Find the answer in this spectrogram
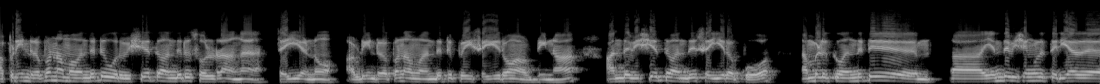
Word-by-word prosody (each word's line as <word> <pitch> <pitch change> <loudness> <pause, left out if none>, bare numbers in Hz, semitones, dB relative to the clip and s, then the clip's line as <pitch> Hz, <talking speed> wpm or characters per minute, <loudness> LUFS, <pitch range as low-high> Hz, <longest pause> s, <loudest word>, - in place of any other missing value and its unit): அப்படின்றபோ, 160 +4 -1
நம்ம 165 -3 -1
வந்துட்டு 165 +5 0
1 150 -2 0
விஷயத்த 175 +4 +1
வந்துட்டு 155 +2 0
சொல்றாங்க, 130 -2 0 0.4
செய்யணும், 120 -3 +1 0.2
அப்படின்றப்ப 130 +3 0
நாம 135 -3 0
வந்துட்டு 135 +4 -1
போய் 135 -1 +2
செய்றோம் 140 +2 +1
அப்படினா, 110 0 -1 0.5
அந்த 150 +3 +1
விஷயத்த 180 +5 +1
வந்து 145 +1 +1
செய்யறப்போ 140 -5 0 0.5
நம்மளுக்கு 160 +2 0
வந்துட்டு, 165 +5 +1 0.8
ஆ - - +1 0.4
எந்த 170 +3 0
விஷயங்களும் 170 0 0
தெரியாத 150 0 +2
145 Hz, 130 wpm, -23 LUFS, 130-165 Hz, 0.8 s, போய்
